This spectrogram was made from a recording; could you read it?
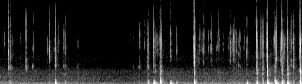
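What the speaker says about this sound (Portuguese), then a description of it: "Se eu já tiver o nome do plugin, eu posso digitá-lo aqui." Rapid, irregular key clicks from a computer keyboard as a plugin name is typed into a WordPress search field, close and fairly quiet, in short bursts with a brief pause midway and a denser flurry at the end.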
